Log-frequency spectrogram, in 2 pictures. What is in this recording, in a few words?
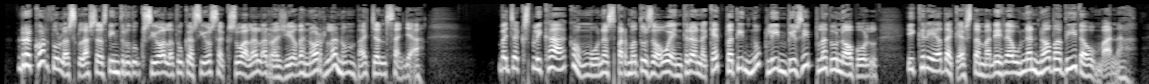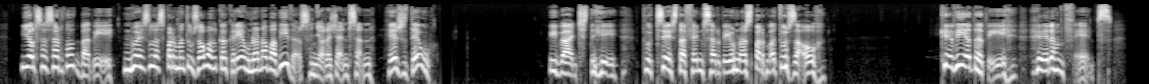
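catalan impersonations, female; professional Spanish and Catalan voice actor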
